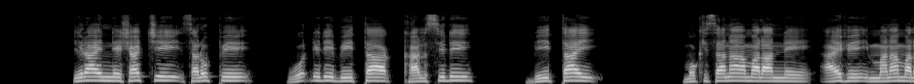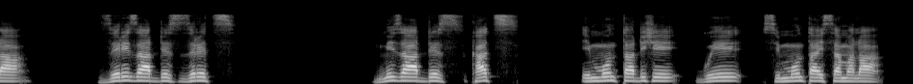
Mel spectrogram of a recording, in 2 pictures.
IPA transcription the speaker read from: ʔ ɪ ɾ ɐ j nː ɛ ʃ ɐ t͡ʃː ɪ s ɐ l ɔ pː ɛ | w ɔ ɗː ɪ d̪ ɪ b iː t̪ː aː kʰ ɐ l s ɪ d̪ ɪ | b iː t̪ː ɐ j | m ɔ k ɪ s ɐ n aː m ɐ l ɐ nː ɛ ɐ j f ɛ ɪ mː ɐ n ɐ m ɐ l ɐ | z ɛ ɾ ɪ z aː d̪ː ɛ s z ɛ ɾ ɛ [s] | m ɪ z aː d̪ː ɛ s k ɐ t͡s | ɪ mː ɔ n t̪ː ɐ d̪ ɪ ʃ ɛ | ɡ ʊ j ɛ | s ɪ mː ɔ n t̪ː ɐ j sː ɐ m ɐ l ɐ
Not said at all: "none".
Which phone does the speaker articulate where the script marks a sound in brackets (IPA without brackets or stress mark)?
t͡s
